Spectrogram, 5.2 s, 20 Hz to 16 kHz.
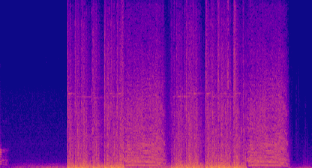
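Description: Dense, loud gunfire from the Warhammer 40,000: Battlesector strategy game, a Blood Angels versus Tyranids battle, erupting after a quiet second in sustained bursts of rapid shots with brief gaps, then cutting off near the end.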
